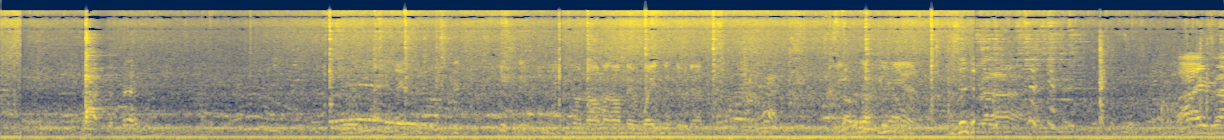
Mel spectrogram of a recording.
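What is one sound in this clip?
A metal spatula scrapes and taps on a hot griddle.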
